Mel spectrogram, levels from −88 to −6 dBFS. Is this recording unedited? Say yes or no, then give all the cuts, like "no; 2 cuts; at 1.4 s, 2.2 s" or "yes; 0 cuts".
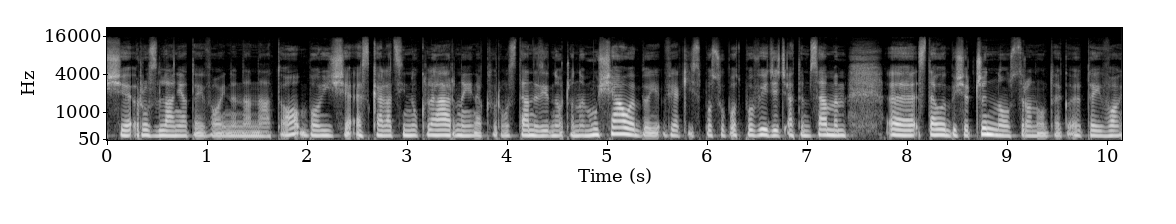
yes; 0 cuts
